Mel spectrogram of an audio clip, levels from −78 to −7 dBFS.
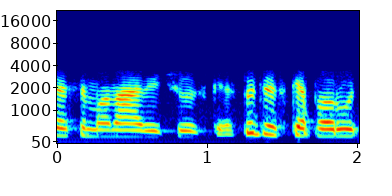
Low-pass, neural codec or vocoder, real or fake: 7.2 kHz; none; real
